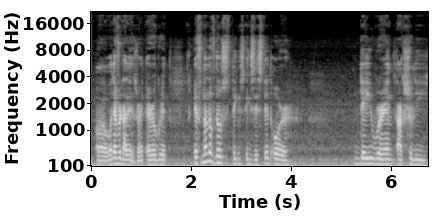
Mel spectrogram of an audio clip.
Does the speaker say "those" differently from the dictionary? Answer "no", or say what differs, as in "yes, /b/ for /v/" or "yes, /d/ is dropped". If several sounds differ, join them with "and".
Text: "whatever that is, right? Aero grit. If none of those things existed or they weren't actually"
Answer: yes, /s/ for /z/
